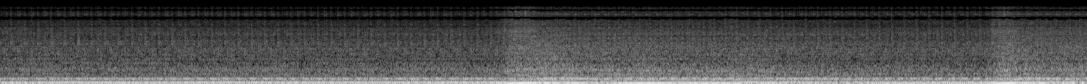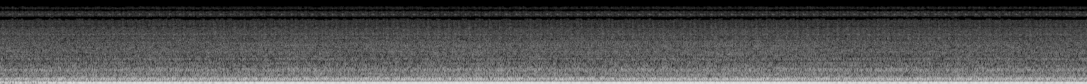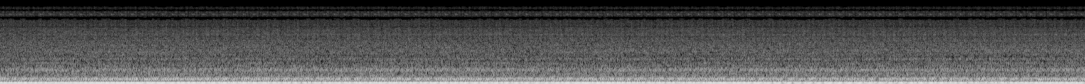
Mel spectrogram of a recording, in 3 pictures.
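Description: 1950 Dodge Power Wagon engine idling steadily, heard from inside the cab. Two brief knocks come about five and ten seconds in, after which the low engine sound is louder and steadier.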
